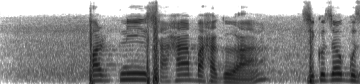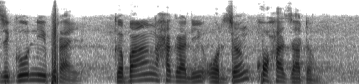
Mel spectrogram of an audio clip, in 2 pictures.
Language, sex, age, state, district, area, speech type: Bodo, male, 60+, Assam, Chirang, urban, read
